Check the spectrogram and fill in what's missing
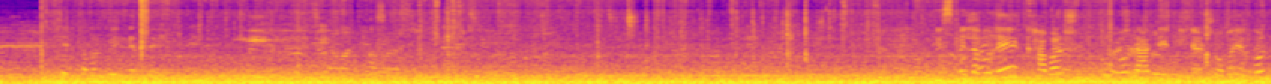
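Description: Steady roar of an airplane cabin on a flight from Saudi Arabia to Bangladesh, a constant engine drone underneath with people talking over it.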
